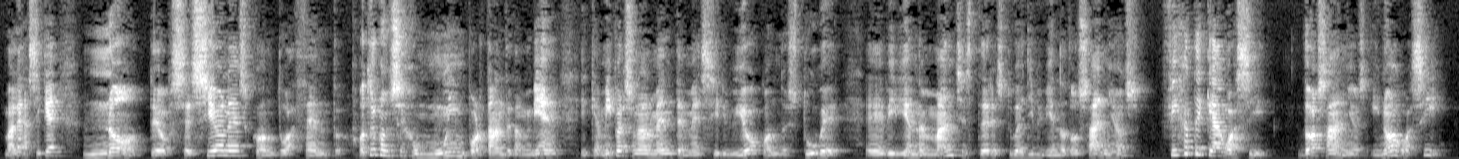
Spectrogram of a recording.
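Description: A young Andalusian man teaching Spanish, his voice swinging up and down as he drives each point home. He sits a little high in pitch, and the room gives him a noticeable echo. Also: normal speed, hardly any pauses. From Andalusia, Spain. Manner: animated and emphatic, repeating key points. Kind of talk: lively video lesson.

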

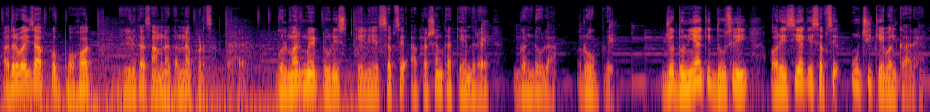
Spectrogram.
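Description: A man giving a scripted, measured, informative travel voice-over. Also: mid-range voice, faint music behind.

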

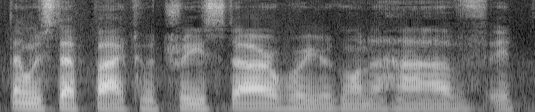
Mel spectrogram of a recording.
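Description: A man's voice: medium pitch, little pitch movement, brisk, darkish tone, slight background noise. A middle-aged man, an equipment inspector walking through machine reports outdoors at an auction yard, practical and prone to repeating words. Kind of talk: on-site equipment walkthrough.

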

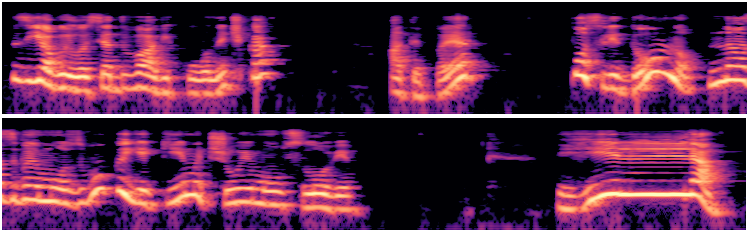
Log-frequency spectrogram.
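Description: A woman teacher giving a slow, careful special-education lesson, patiently sounding out words one at a time. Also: medium pitch, very animated, warm tone.

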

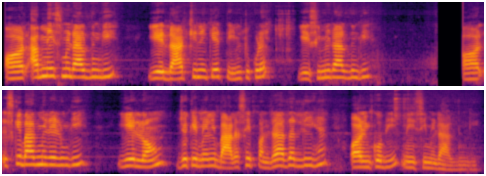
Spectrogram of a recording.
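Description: A woman hosting a cooking channel guides viewers step by step through a recipe in her home kitchen, addressing them formally and counting each measure aloud. Her voice is a little high with a fairly bright tone, at a moderate pace.

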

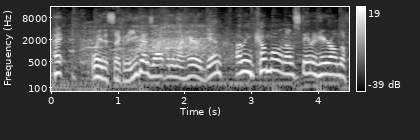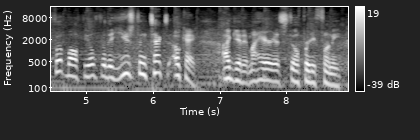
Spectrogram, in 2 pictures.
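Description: Lively, animated kids' show host man. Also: high voice, brisk, over music, crowd noise. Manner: enthusiastic, exclamatory, laughs often. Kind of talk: upbeat kids' show tour hosting. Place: stadium locker room and football field.

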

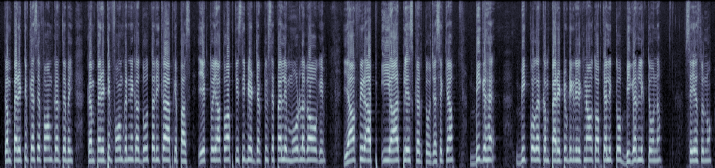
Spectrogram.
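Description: A man's voice: very high voice, clean tone, no echo, studio quality. A young Indian man teaching English grammar in a live online exam-prep class, addressing students as "bhai", repeating points and asking rhetorical questions. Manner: addresses students as bhai, answers chat comments by name.

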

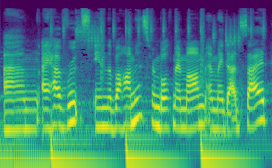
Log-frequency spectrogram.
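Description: Calm, thoughtful woman in her twenties. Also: mid-range voice, soft background music. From Canada. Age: 20s. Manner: calm, thoughtful, frequent "um" pauses. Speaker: artist and DJ interviewed in a short film. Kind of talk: reflective personal talk to camera.

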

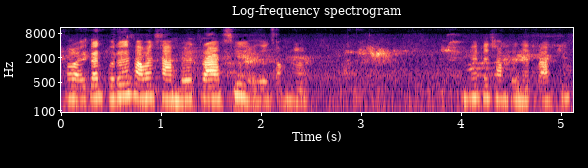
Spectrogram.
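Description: A woman's voice: mid-range voice, brisk, noisy background. A woman food vlogger chewing while talking and humming between bites, eating in an outdoor garden. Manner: relaxed, savoring, hums between bites. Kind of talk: casual mukbang vlog. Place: outdoor garden below an apartment block. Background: outdoor ambience.

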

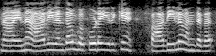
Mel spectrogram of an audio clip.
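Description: A middle-aged woman speaks in a very high, fast voice as she soothes and reassures. She acts in an amateur family drama, with faint room noise behind her. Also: steady tone, sharp tone. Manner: soothing, motherly. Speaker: actress playing a mother.

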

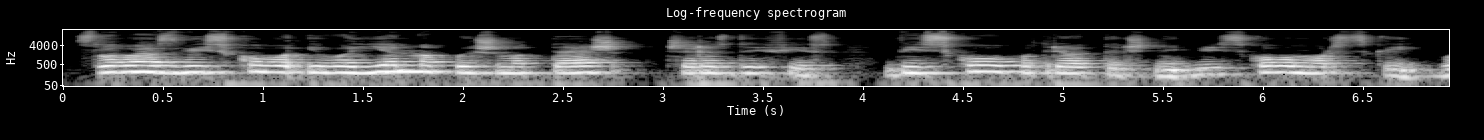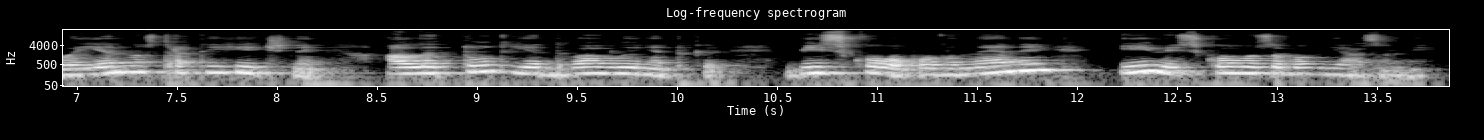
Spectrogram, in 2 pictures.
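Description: Calm woman teacher, echoey room. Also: medium pitch, normal speed. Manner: calm, methodical, stresses example words. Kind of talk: explaining spelling rules to viewers.

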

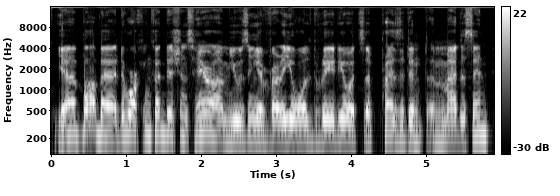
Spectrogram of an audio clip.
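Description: Here an Irish CB operator from Cork, high-pitched and steady, talks at a normal speed while making radio contact, repeating words and spelling them in radio phonetics. There's no room sound on his voice, but the shack recording is noisy.

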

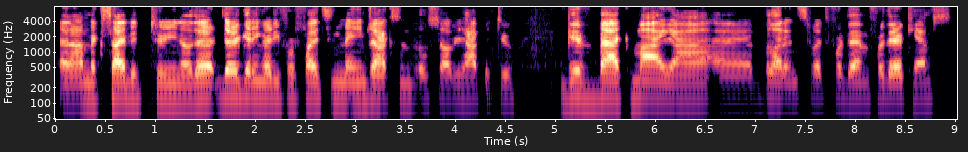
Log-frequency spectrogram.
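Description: A Polish man in his thirties, a fighter and native Polish speaker, chats relaxedly in a casual video-call interview from his parked car, with lots of fillers and restarts. His voice is medium-pitched and clean at normal speed. The phone is held at arm's length, and the dry recording is poor in quality.

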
